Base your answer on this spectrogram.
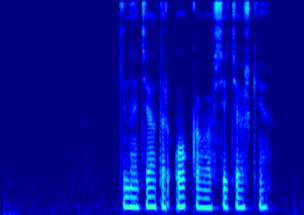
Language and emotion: Russian, neutral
